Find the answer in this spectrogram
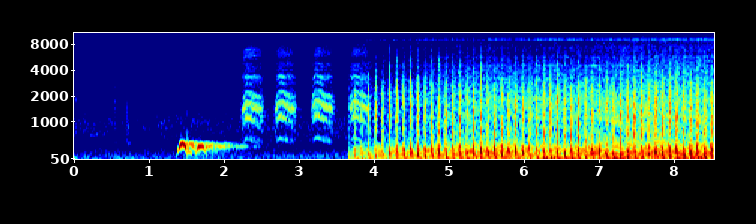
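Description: A sudden sound about one and a half seconds in, then a crow cawing three times. Then helicopter rotor blades chop rapidly and evenly, growing louder, and cut off abruptly at the end.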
